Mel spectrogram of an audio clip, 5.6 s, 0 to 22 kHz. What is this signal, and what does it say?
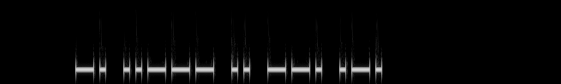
Morse code, heard as a keyed tone, about 20 wpm, 700 Hz. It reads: N2IGR
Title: USA Call Signs - 5 Characters - Repeated 2x - 20wpm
